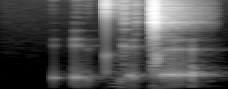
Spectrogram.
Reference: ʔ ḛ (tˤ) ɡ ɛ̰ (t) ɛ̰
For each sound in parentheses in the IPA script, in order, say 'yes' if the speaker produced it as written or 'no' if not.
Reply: no, no

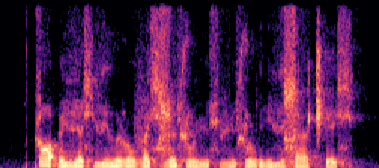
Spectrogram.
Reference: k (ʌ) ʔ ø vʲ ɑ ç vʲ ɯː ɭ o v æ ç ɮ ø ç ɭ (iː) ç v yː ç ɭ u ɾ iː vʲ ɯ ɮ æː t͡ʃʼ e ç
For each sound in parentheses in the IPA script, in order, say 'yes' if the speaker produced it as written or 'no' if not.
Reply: no, no

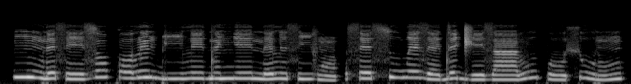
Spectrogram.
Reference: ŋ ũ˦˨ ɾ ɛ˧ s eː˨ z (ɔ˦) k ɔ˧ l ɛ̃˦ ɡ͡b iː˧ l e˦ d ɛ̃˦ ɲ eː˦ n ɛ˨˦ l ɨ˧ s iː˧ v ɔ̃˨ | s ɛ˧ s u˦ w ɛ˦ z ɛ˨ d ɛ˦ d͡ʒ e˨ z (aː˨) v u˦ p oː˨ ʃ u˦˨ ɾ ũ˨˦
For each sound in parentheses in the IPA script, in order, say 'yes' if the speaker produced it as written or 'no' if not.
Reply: yes, yes

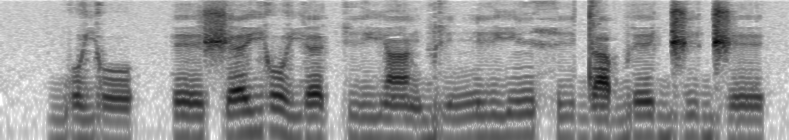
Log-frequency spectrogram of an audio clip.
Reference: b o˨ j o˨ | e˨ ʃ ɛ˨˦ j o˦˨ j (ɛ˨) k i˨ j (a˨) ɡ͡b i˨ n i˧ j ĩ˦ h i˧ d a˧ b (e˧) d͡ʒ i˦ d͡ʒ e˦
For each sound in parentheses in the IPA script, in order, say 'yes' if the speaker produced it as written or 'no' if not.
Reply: yes, no, no

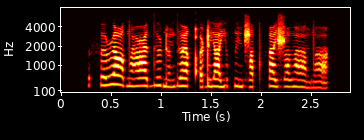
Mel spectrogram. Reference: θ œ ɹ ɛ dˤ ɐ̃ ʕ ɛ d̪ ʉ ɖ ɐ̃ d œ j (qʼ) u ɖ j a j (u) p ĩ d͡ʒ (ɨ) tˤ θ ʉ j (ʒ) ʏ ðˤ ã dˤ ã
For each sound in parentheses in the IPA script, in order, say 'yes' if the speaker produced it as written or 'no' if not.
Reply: yes, no, no, yes

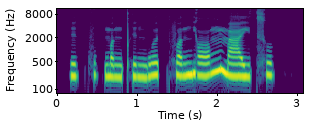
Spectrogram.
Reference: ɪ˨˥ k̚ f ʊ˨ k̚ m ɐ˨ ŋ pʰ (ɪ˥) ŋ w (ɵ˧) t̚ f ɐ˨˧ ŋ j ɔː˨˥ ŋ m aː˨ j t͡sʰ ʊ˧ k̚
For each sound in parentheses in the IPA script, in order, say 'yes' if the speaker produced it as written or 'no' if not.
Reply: no, yes

